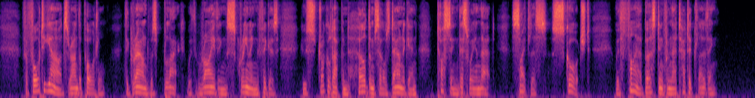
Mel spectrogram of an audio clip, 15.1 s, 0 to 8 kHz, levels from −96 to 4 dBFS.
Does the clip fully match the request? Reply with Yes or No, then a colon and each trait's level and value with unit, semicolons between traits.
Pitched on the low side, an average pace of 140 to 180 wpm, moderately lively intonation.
Yes: low, 105 Hz; average, 145 wpm; average, 3.6 semitones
